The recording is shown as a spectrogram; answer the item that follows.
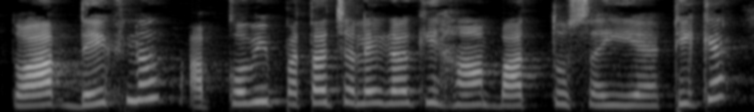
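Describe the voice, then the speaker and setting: A woman's voice: high-pitched, normal speed, fairly bright tone. A woman teaching a Hindi grammar video lesson. She keeps asking the viewer rhetorical questions and draws out vowel sounds to demonstrate them.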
